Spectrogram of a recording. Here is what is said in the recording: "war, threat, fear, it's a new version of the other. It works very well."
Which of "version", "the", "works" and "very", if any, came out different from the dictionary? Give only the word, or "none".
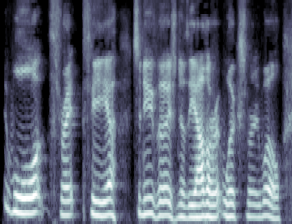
none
